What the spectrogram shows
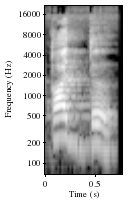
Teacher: دال پر قلقلہ کرنا ہے اس لیے کہ دال پر جزم ہے، اور قاف کو موٹا پڑھنا ہے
